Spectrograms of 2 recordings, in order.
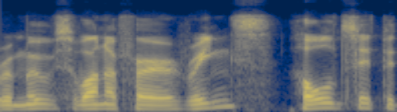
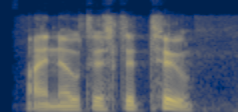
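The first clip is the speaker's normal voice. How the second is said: low, hushed murmur with sudden dawning alarm; 4 semitones lower, 7 dB quieter than usual. As Ranvir, replying after she gestures at Bidruhi, in a low voice. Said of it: "Ranvir just just says in a low voice like".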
